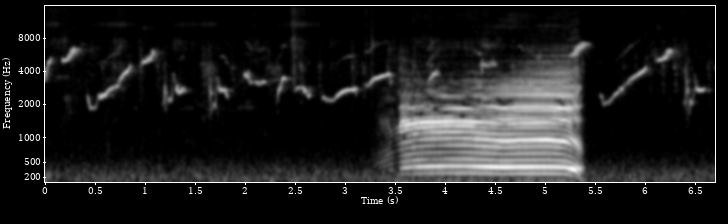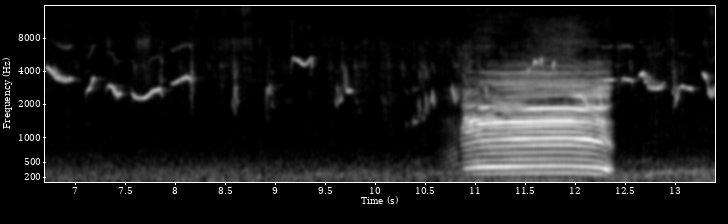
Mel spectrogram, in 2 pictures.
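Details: Tame cows driven each morning on a long walk to green pastures; two loud, even, drawn-out moos about seven seconds apart, each near two seconds long, with constant bird chirps and whistles throughout.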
